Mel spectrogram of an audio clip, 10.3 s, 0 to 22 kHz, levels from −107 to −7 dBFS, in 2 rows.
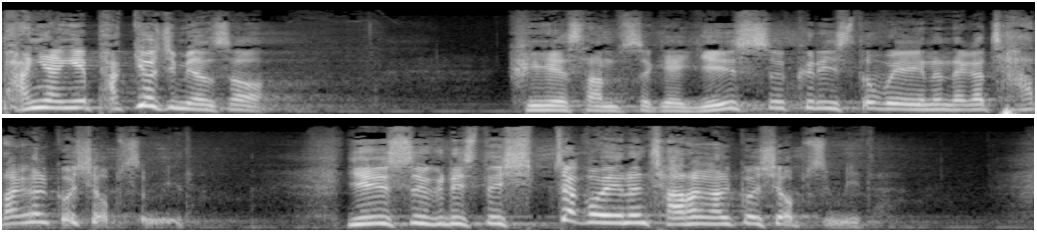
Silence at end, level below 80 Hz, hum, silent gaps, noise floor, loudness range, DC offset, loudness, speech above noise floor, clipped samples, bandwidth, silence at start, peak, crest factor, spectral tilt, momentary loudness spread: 0 s; -44 dBFS; none; none; -64 dBFS; 4 LU; under 0.1%; -24 LUFS; 39 dB; under 0.1%; 16 kHz; 0 s; -6 dBFS; 20 dB; -2.5 dB/octave; 14 LU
